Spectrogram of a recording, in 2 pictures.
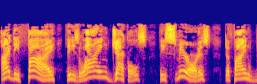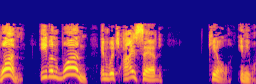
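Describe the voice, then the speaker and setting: With a Texan accent, a man speaks at a very slow pace in a high pitch that swings very widely. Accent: Texan American. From Texas. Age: 70s. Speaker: radio host and preacher. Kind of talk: radio monologue. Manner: animated.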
